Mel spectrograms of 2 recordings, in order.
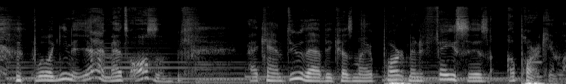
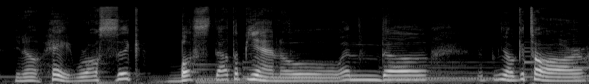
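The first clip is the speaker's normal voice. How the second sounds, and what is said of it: Put-on foreign accent. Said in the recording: “I don't know why I'm putting on that accent.”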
